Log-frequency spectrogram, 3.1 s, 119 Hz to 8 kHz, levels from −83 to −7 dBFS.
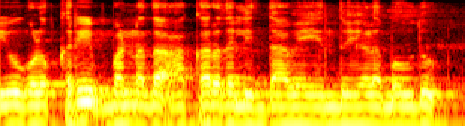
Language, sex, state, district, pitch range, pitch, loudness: Kannada, male, Karnataka, Koppal, 115-120 Hz, 120 Hz, -17 LUFS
